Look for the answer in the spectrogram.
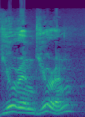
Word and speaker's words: Duran Duran: Aber ich hatte damals, äh, wie wir das ausgesprochen haben, also in meiner Jugendzeit noch, von Duran Duran, was eigentlich Duran Duran heißt, aber wir haben Duran Duran gesagt, weil das cooler klingt, weil wir es nicht besser wussten.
